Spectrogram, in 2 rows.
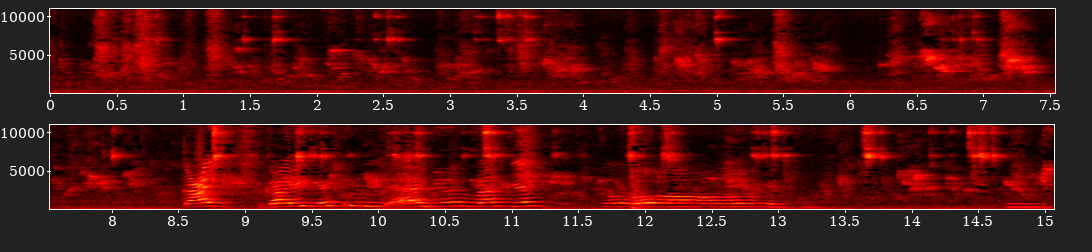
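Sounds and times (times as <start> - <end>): small birds chirping: 0.0 - 15.0
steady hum: 0.0 - 15.0.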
